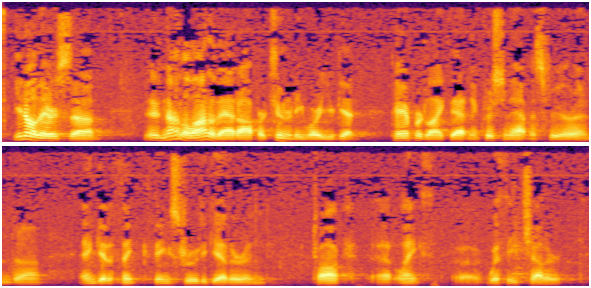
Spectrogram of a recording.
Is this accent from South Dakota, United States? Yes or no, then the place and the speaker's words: no; Des Moines, Iowa, United States; I grew up in Des Moines, Iowa, in a Swedish background, kind of a Swedish ghetto.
